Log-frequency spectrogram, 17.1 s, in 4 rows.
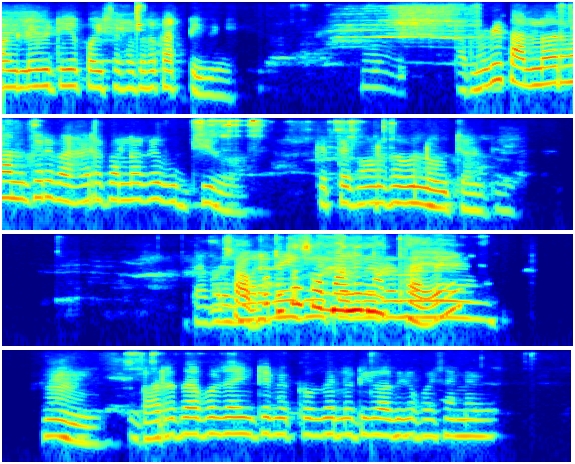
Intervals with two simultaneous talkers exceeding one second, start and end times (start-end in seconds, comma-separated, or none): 10.1-11.8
